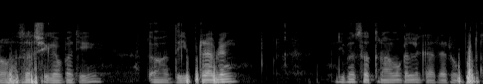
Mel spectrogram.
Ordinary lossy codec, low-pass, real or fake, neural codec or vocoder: none; 7.2 kHz; fake; vocoder, 22.05 kHz, 80 mel bands, Vocos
